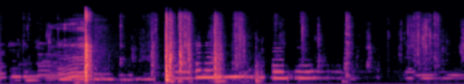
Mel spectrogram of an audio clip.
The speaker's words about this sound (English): Gunshot. Dude, I can add in different sounds as well.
